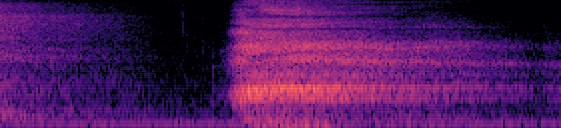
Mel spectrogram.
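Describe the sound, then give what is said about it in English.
A forceful yoga lion's breath exhale, done with the tongue out to release the jaw: after near silence, one long breathy rush of air starts abruptly and slowly fades. “lion's breath, where you just inhale. And you exhale, you stick your tongue out like that. So inhale.”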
